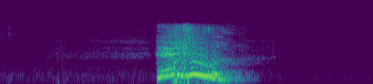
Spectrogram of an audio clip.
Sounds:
Sneeze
